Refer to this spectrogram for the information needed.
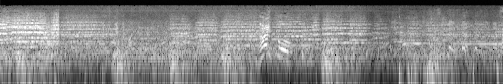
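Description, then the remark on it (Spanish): A handful of sharp, hard knocks from the hammer knocker of a procession float carrying a Dolorosa image ring out at uneven intervals over a dense, murmuring outdoor crowd in a sunny plaza, with people talking throughout. “Suena el martillo de nuevo”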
